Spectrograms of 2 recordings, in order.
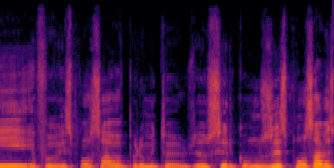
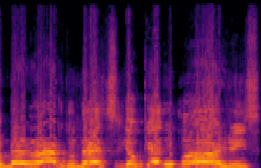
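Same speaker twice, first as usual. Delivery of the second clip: raised, high-pitched shout; 12 semitones higher, 6 dB louder than usual. Retelling how the anchor shouted at him from the studio: imitating the anchor shouting. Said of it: "o meu âncora gritando".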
